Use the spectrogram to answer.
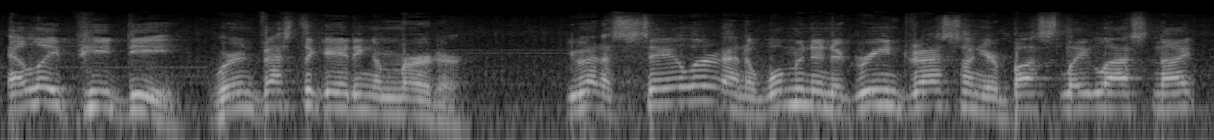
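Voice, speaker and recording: Earnest, lively-pitched police detective. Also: male voice, a little fast, slight background noise. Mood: businesslike. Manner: clipped, formal, procedural. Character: earnest, official young male police detective. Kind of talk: 1940s crime drama acting.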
